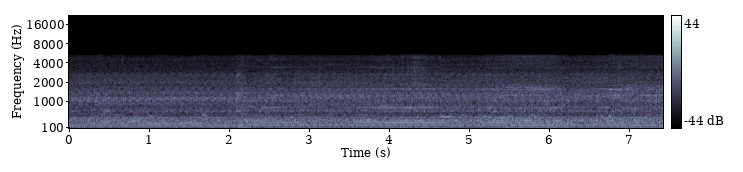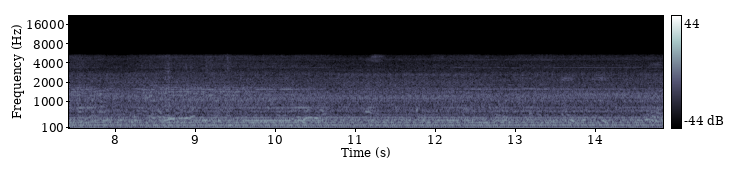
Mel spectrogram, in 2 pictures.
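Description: A backhoe's diesel engine rumbles steadily.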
